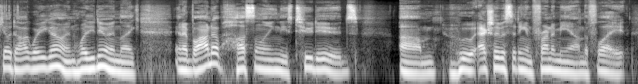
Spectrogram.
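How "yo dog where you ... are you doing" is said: fast, chirpy, chirping calling out. Stuck in Reno, retelling chirping at everybody in the baggage claim area. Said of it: "I just started chirping at everybody like".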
